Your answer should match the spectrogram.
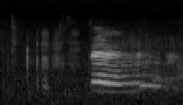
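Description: A baby's single high-pitched coo from a phone video, starting about a second in and lasting under a second, falling slightly in pitch.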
